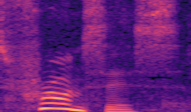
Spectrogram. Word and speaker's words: Frances: T-A-Y-L-O-R. – T-A-Y-L-O-R. – Yes. – And your first name? – It's Francis. – F-R-A-N-C. Is it I-S? – No, E. E as in England. F-R-A-N-C-E-S.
